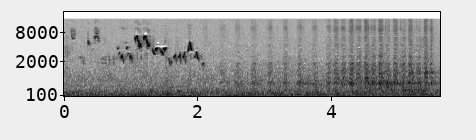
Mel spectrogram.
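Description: A small bird chirping faintly, a quick run of short high chirps in the first two seconds, over the soft scratching of a small paintbrush working paint into fabric.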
